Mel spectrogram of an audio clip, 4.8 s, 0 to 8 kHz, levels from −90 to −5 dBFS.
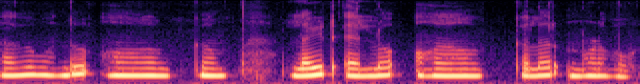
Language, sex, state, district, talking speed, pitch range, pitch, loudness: Kannada, female, Karnataka, Bellary, 100 wpm, 210-225 Hz, 215 Hz, -15 LUFS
